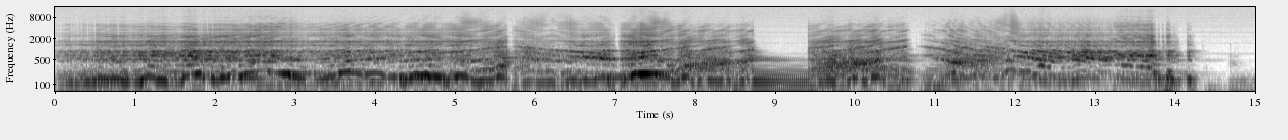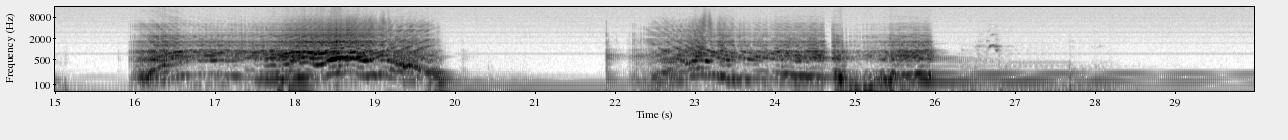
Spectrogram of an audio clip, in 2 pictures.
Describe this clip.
Sound effects > Experimental
Bass string metal rubbing
Recorded for Dare2025-09 part 2 (metal) on the theme of Friction.
Bass-instrument, Dare2025-09, Dare2025-Friction, friction, metal, metal-metal, Metal-on-Metal, metal-to-metal, rubbing, string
